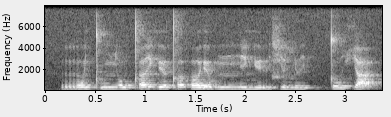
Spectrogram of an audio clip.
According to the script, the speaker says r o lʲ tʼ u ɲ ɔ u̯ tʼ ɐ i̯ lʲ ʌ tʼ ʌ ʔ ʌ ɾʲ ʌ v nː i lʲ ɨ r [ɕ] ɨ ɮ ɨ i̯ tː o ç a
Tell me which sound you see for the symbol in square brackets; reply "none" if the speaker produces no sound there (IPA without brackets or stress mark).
ɕ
